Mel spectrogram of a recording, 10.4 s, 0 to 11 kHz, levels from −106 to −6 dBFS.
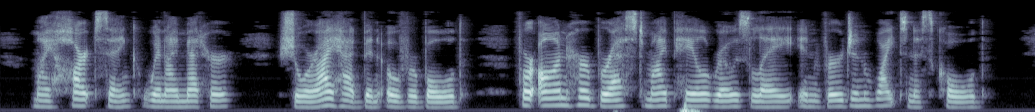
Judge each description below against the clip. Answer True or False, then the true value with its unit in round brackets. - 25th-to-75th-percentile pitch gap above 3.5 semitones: False (2.5 semitones)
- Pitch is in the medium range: True (175 Hz)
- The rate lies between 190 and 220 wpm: False (140 wpm)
